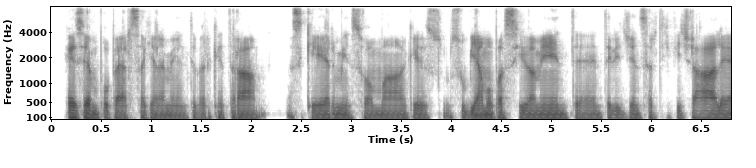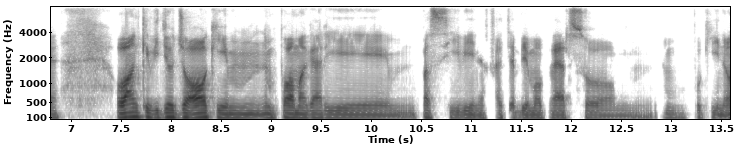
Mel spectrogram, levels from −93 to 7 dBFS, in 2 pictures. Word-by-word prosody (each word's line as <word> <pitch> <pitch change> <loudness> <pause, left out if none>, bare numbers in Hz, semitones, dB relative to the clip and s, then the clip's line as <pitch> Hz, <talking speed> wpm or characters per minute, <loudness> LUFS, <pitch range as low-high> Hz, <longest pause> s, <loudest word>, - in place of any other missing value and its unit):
E 100 - +1
si 100 - -2
è - - +4
un 85 - 0
po' 85 0 -6
persa 80 0 -5
chiaramente 80 -1 -7
perché 80 0 -9
tra 80 0 -2 0.3
schermi, 85 +1 -4
insomma, 80 0 -5
che 85 -1 -5
s - - -13
subiamo 85 -1 -2
passivamente, 85 +1 -3
intelligenza 85 0 -8
artificiale 90 -1 -4 0.6
o 100 - +10
anche 110 0 +8
videogiochi, 105 0 +7
mhmm, 90 -1 +1
un 90 -2 0
po' 95 +1 +5
magari, 85 -2 +1
mhmm, 80 0 -6
passivi, 85 +1 -2
in 80 -1 -1
effetti, - - -8
abbiamo 80 0 -1
perso, 80 -1 -1
mhmm, 75 0 -11
un 90 0 -10
pochino 90 -4 -3
85 Hz, 145 wpm, -24 LUFS, 80-90 Hz, 0.6 s, o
